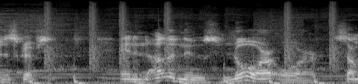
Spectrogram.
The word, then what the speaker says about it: Noir: And in other news, Noir, or some pronounce Noir, is actually getting a live action adaptation from Starz Entertainment.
